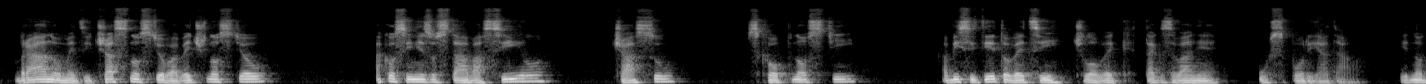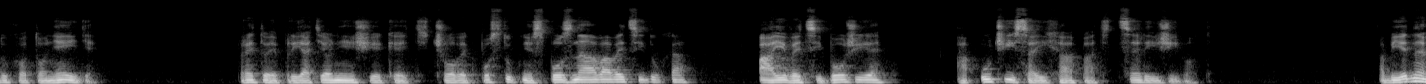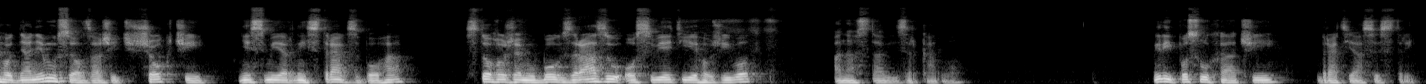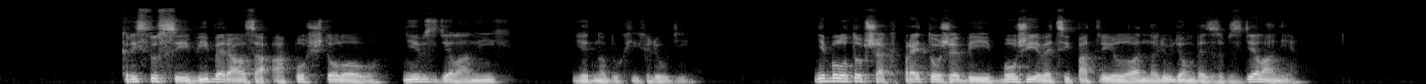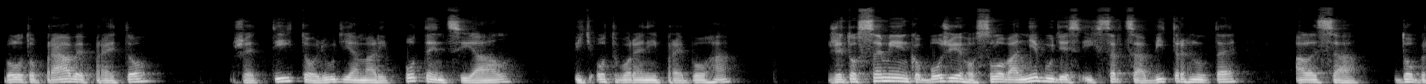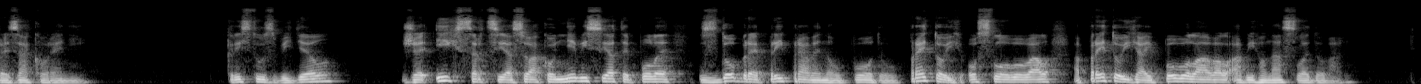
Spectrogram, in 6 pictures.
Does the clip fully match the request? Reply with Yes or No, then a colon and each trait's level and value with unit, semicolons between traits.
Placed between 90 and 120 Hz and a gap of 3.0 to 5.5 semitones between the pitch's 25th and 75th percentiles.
Yes: low, 100 Hz; average, 3.6 semitones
